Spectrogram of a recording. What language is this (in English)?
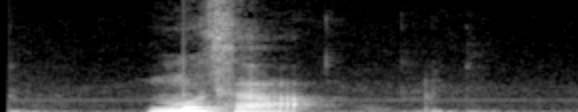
Kabyle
